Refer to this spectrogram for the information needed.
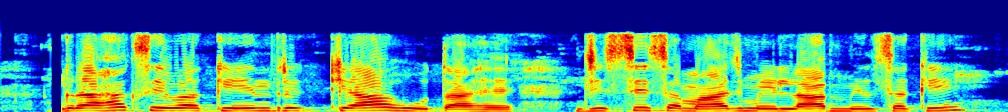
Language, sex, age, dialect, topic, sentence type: Hindi, female, 25-30, Awadhi Bundeli, banking, question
